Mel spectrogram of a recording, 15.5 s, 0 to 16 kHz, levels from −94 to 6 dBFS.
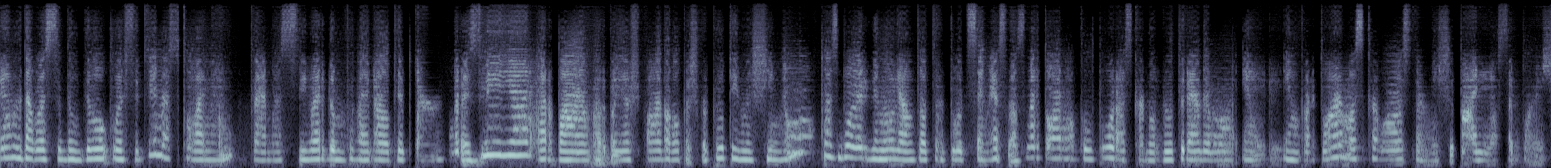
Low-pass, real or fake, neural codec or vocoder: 14.4 kHz; fake; codec, 44.1 kHz, 0.9 kbps, DAC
